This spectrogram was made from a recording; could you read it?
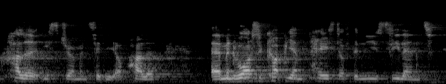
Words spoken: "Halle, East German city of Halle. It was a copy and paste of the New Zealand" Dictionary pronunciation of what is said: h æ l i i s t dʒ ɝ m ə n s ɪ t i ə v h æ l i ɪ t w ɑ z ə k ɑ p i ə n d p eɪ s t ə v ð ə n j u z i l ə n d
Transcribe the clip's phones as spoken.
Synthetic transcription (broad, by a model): h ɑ l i i s t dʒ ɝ m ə n s ɪ t i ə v h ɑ l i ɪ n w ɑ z ə k ɑ p i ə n p eɪ s t ə v ð ə n j u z i l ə n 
